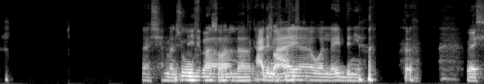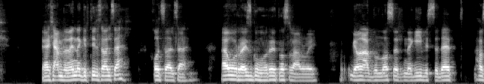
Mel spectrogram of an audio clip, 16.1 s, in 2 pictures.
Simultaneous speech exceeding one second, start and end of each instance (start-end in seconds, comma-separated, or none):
2.9-5.2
